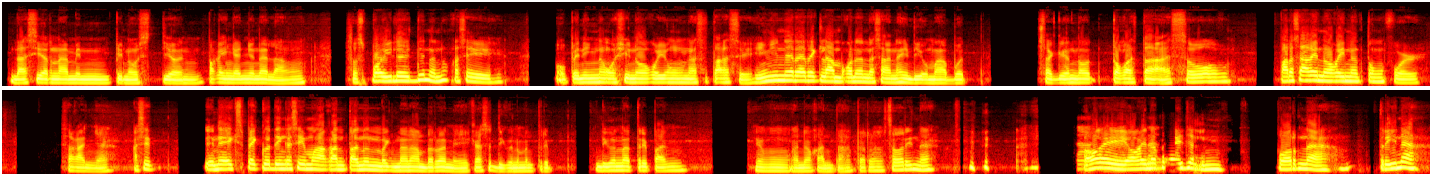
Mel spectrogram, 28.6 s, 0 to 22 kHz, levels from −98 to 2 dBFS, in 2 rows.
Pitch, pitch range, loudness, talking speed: 135 Hz, 120-175 Hz, -16 LUFS, 175 wpm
